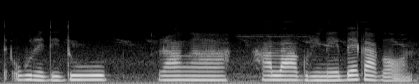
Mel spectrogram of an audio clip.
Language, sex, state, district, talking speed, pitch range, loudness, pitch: Chakma, female, Tripura, Dhalai, 100 wpm, 190-210 Hz, -14 LUFS, 200 Hz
